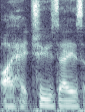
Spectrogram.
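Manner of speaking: ordinary talk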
